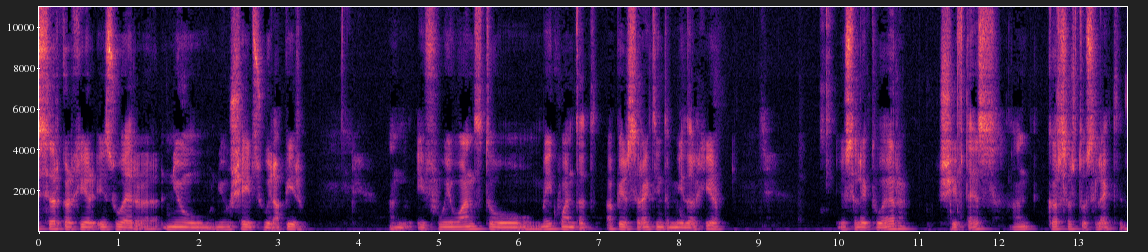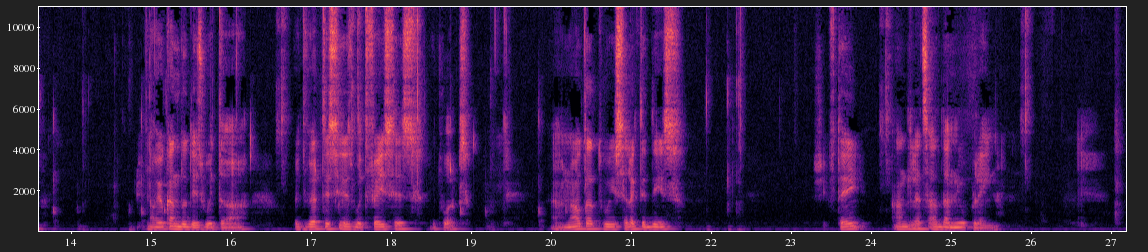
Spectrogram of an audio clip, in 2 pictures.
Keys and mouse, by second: 9.7 click, 11.3 shift+s, 13.7 middle click, 15.6 1, 16.5 click, 17.3 3, 19.8 middle click, 22.1 shift+a, 25.9-27.1 drag.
